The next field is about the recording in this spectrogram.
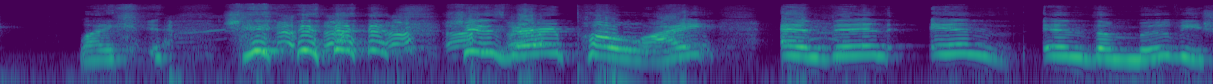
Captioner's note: laughter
